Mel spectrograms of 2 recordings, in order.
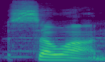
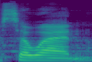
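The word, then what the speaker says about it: Samhain: Gaelic Irish as well celebration and it's called so on or so on or so on what everybody call it that's how you pronounce that it's spelled s am h AI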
